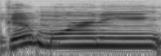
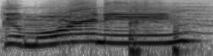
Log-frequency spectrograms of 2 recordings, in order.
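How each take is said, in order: First: It is said at a normal, soft volume. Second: It is said loudly.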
